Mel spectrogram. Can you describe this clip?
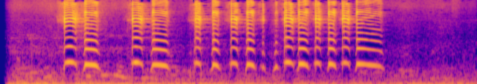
Sound effects > Objects / House appliances
Squishing dog toy.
